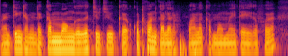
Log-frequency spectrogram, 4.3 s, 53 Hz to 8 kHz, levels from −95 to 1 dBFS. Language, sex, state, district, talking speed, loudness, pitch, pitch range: Wancho, male, Arunachal Pradesh, Longding, 205 wpm, -18 LUFS, 90 Hz, 85-100 Hz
